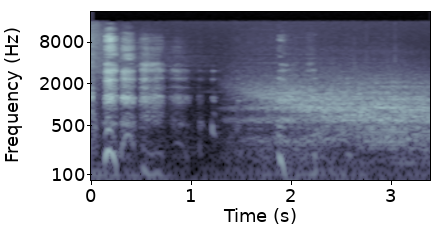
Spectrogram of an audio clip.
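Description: A young man cries out in alarm close by.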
